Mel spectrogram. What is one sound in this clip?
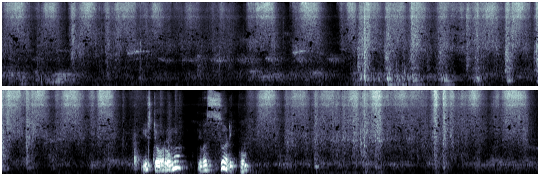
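A broom sweeps across a hard floor in quick, scratchy strokes.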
